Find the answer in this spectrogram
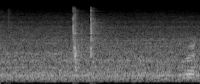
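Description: Steady background hiss like a fan running, with two quick light clicks about three quarters of a second in, close together, likely a screwdriver touching metal inside the injection pump's governor housing.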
